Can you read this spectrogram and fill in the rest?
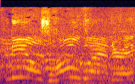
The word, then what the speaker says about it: Nils Höglander: Can I please get a pronunciation verification on that? – Nils Höglander, it's time to hand out the sweets.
